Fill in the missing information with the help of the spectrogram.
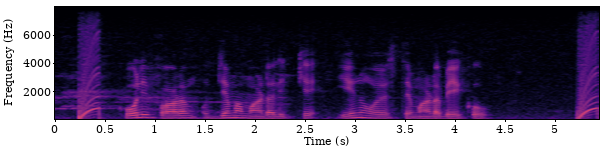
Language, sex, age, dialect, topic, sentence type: Kannada, male, 41-45, Coastal/Dakshin, agriculture, question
